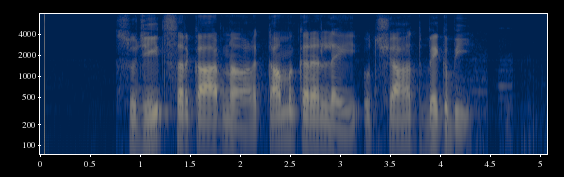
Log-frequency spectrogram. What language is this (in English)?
Punjabi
